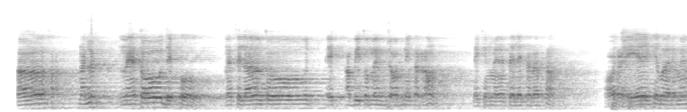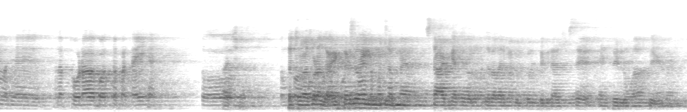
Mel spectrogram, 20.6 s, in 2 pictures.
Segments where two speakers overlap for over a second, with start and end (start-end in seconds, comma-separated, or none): 14.6-16.2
